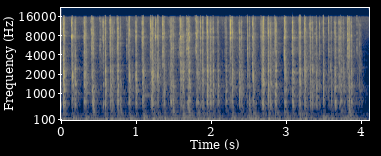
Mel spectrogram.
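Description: Continuous two-handed fingertip typing on a beige plastic vintage Wang 725 mechanical keyboard with Alps switches. The result is a rapid, steady stream of sharp, bright clacks with very short decay, with a low thump under the strokes. The keys land about 24 times in just over four seconds.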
